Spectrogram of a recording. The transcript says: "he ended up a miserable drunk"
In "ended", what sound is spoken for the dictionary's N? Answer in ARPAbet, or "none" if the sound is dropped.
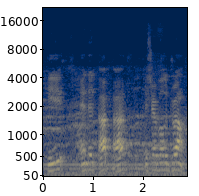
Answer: N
